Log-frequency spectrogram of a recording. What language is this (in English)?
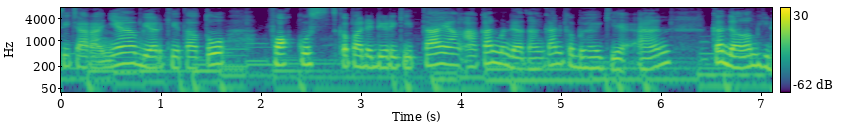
Indonesian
